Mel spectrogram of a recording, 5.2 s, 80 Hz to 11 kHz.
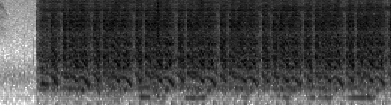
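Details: BMW K100 after fuel tank overhaul with new internals, refilled tank, reinstalled battery, clutch pulled, first start attempt outdoors: starter turns the engine in steady pulses under a faint electric hum from the fuel pump; healthy cranking with fuel delivered.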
